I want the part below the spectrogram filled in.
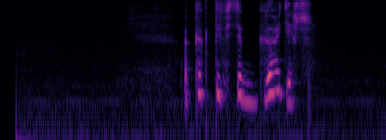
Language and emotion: Russian, angry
